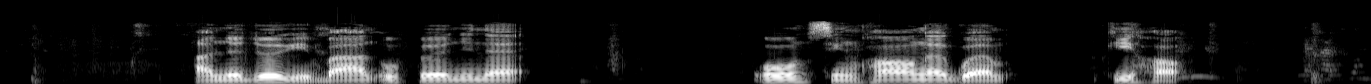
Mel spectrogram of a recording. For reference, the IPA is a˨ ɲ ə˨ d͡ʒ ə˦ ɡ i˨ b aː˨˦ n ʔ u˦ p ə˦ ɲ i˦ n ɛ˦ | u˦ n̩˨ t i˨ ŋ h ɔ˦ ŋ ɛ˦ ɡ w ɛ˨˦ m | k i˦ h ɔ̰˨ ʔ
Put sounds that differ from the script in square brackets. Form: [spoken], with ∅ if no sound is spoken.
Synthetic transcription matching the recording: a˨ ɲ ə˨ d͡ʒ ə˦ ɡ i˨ b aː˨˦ n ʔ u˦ p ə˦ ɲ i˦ n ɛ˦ | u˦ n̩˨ [s] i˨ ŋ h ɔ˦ ŋ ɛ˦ ɡ w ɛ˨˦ m | k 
